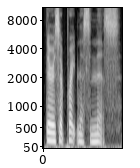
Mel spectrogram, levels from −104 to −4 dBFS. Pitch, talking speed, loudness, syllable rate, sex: 175 Hz, 190 wpm, -18 LUFS, 5.7 syllables/s, female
